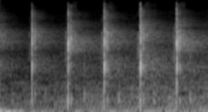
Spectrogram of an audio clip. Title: Compressed Air Shock Wave Therapy Device Overview by Areton-ltd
